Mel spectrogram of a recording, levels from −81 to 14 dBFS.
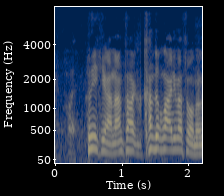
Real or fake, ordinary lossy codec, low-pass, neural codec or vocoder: fake; none; 7.2 kHz; codec, 24 kHz, 3.1 kbps, DualCodec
